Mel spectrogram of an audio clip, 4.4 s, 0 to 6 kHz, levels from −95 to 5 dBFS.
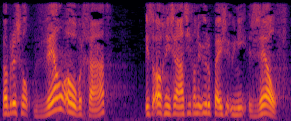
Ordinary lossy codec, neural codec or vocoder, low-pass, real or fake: none; none; 5.4 kHz; real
